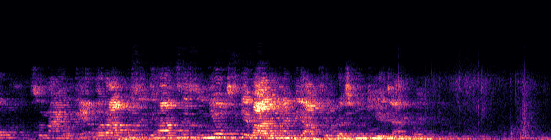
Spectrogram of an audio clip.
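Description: A woman speaks with animation into a microphone in a room with some echo.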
